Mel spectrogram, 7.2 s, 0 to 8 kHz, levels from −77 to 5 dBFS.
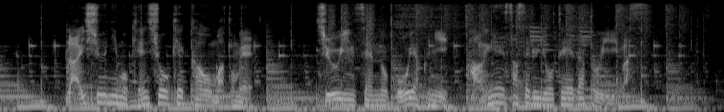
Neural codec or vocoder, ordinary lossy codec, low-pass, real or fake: none; none; 7.2 kHz; real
